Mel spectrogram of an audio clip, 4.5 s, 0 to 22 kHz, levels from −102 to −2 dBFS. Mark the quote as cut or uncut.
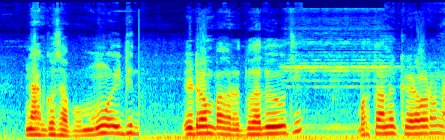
cut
